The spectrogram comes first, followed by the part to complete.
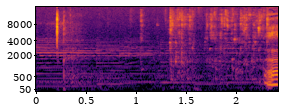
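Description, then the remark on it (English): Stop bath being poured steadily into a small film developing tank, a gurgling fill with a faint rising tone, ending in a sudden louder clunk or splash. “Stop has gone in fine.”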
